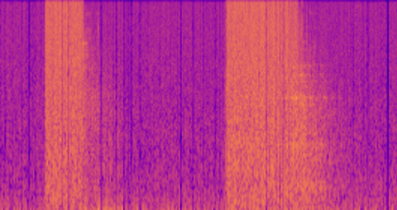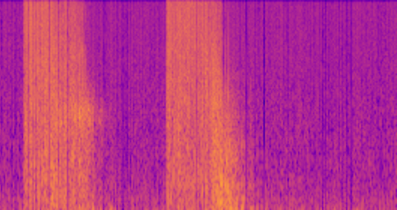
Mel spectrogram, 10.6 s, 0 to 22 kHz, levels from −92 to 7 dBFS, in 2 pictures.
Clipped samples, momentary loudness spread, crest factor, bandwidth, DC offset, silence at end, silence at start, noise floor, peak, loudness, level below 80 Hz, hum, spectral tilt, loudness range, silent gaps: under 0.1%; 22 LU; 16 dB; over 20 kHz; 0.2%; 0 s; 0 s; -33 dBFS; 0 dBFS; -10 LUFS; -36 dBFS; none; -0.5 dB/octave; 3 LU; none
